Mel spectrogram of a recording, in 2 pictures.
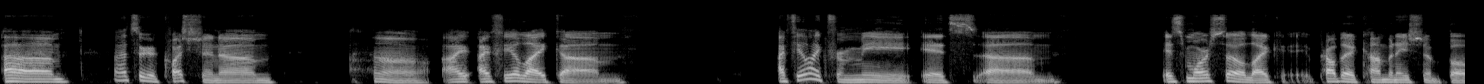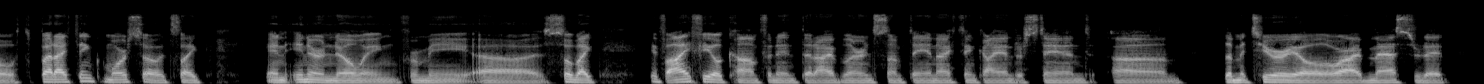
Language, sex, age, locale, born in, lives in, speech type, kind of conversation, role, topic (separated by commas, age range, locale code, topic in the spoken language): English, male, 30-34, en-US, United States, United States, conversation, unstructured, none, How do you prefer to learn—by listening, doing, or discussing?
